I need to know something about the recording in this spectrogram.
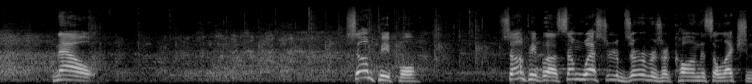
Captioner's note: laughter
